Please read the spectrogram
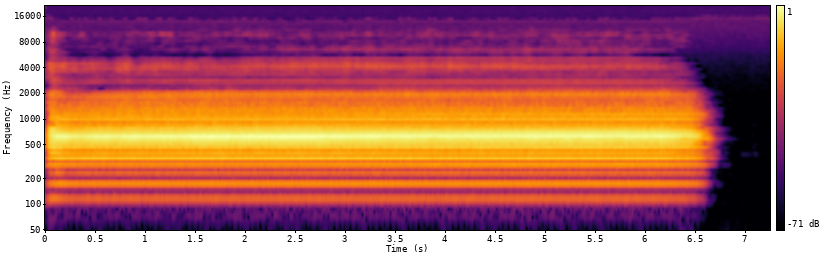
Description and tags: One-shot from Versilian Studios Chamber Orchestra 2: Community Edition sampling project.
Instrument family: Woodwinds
Instrument: Bassoon
Articulation: sustain
Note: A#1
Midi note: 34
Midi velocity (center): 95
Microphone: 2x Rode NT1-A
Performer: P. Sauter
